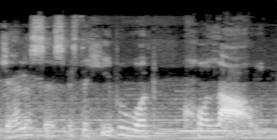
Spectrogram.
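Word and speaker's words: qalal: is the Hebrew word collal. It's spelled as Q A L A L, but it's pronounced as kal.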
